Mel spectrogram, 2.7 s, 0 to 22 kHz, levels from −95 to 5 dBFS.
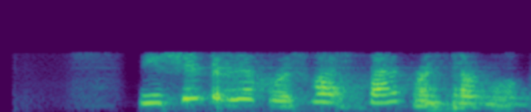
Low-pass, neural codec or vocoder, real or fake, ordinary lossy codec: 3.6 kHz; codec, 44.1 kHz, 0.9 kbps, DAC; fake; none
